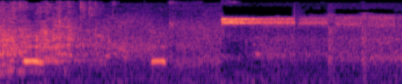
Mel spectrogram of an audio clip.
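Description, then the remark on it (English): A sharp, high-pitched referee's whistle blows for a foul during a women's basketball game, one sustained blast of about a second over steady crowd noise, with a couple of shorter, lower squeaks before it. “There's going to be a whistle and a foul, and that one's going to go against Kirsty Lake.”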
